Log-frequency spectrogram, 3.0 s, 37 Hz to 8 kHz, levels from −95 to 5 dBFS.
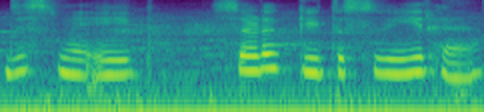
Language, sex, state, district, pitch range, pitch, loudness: Hindi, female, Punjab, Fazilka, 235-260 Hz, 245 Hz, -16 LUFS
